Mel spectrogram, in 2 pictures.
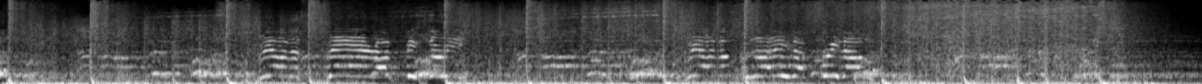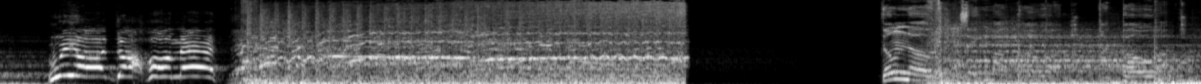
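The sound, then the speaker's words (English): Trailer audio for The Woman King, a historical epic film: loud booming percussion and dramatic music run under voices, with heavy hits throughout. A brief silent break comes near the end before the sound resumes. “All right, so that was the trailer for The Woman King.”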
